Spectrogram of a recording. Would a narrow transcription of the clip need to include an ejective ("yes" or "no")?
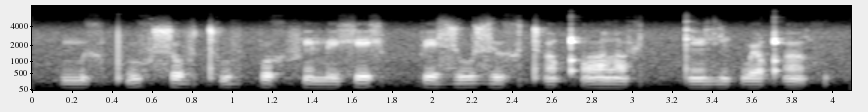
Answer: yes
